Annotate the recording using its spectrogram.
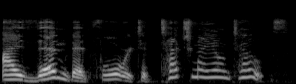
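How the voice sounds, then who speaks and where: A woman reading a rhyming children's story aloud in an expressive, sing-song way, speaking directly to young listeners. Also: on the high side, measured pace.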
